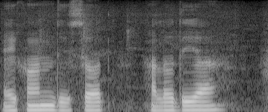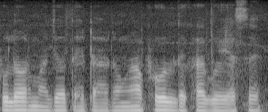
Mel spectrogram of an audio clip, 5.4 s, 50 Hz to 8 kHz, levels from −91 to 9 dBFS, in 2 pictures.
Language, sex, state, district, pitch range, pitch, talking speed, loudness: Assamese, male, Assam, Sonitpur, 100-110 Hz, 105 Hz, 125 wpm, -17 LUFS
